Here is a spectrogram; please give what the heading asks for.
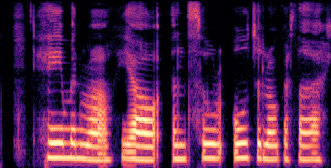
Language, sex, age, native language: Icelandic, female, 15, Icelandic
